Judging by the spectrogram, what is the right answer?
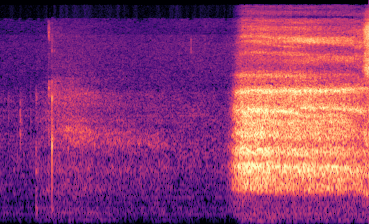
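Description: A pranayama breathing exercise: a few quiet sniffs, then a long, steady, airy breath that swells in and holds loud and close, with no talking.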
